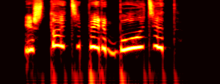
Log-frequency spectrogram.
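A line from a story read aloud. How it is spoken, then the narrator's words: Squeaky. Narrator (Russian): пискнула Моль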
